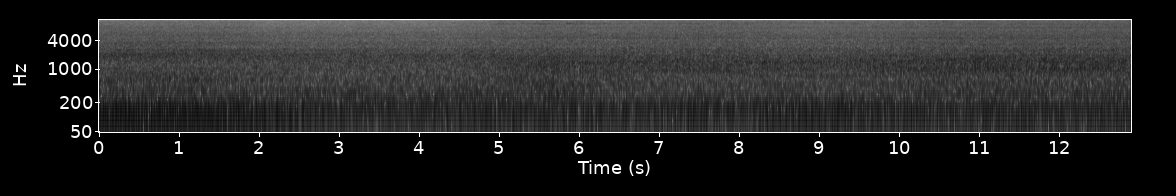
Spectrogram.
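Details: LLY Duramax diesel truck, first start after replacing thermostats and PCV reroute: steady, even diesel clatter at idle with no misses, surges or knocks; idling healthily.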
